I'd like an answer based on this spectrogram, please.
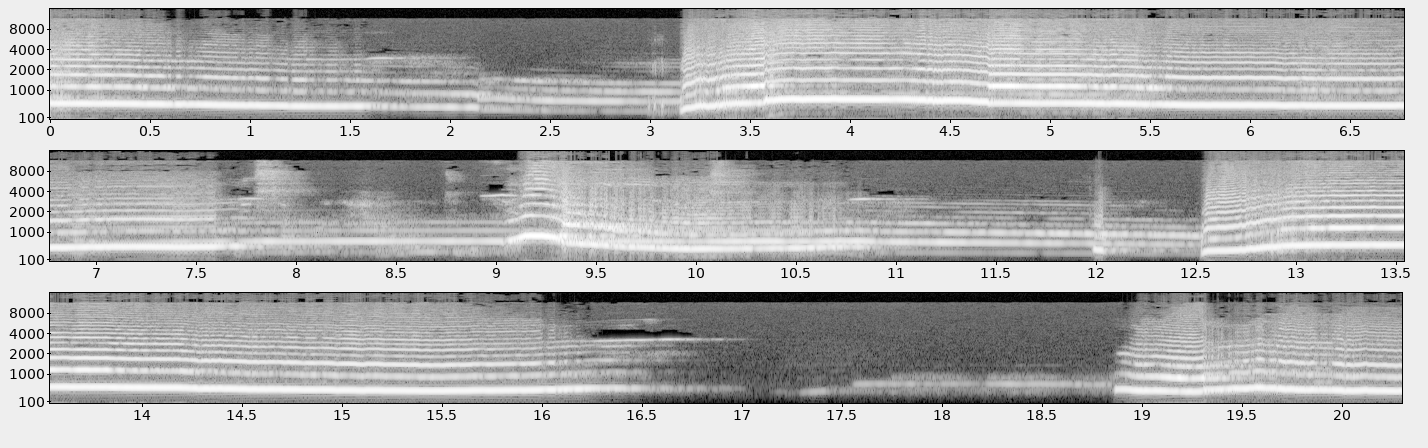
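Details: Hound dog howling in answer to wolves, giving long, loud, sustained howls several seconds each. The pitch slides up at the start, then wavers and drops, with short breaks between howls and one brief quiet gap before a last howl starts.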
